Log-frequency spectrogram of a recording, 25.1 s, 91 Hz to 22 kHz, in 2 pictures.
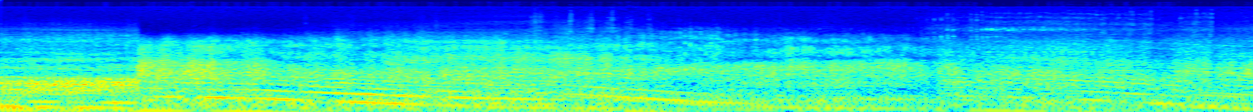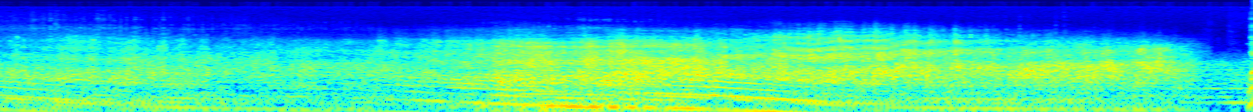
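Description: The vintage B-17 bomber Sally B flies a display at the Duxford airshow trailing its smoke system, its piston engines producing a loud sustained drone that swells and sweeps in pitch as it passes overhead.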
